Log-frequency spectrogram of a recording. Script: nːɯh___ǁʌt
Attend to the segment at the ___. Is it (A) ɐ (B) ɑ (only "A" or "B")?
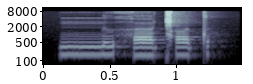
A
